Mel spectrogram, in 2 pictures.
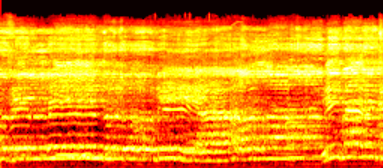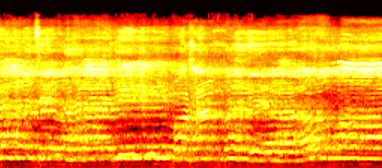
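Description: Sholawat, Arabic Islamic devotional song, chanted in long held, ornamented notes.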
